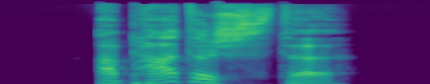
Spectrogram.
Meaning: inflection of apathisch: 1. strong/mixed nominative/accusative feminine singular superlative degree 2. strong nominative/accusative plural superlative degree
- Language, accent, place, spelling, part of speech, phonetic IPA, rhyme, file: German, Germany, Berlin, apathischste, adjective, [aˈpaːtɪʃstə], -aːtɪʃstə, De-apathischste.ogg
